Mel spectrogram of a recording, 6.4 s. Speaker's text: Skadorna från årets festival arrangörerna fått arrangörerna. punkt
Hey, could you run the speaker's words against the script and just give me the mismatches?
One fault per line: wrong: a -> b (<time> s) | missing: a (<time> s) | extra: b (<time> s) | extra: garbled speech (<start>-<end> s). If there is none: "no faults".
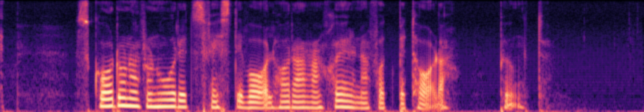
extra: har (2.7 s)
wrong: arrangörerna -> betala (4.0 s)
